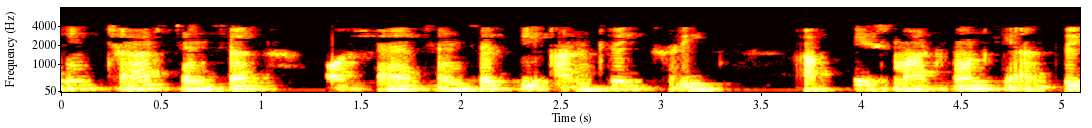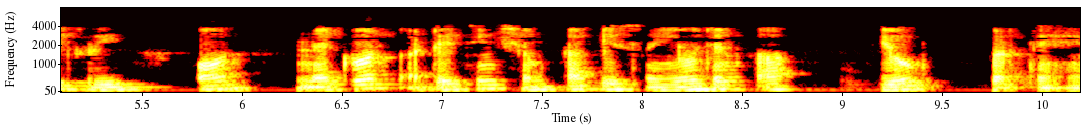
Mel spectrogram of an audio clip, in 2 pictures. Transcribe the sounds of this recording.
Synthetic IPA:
ɪ̃nt͡ʃaːɾd͡ʒsɛ̃ːnsəɾɔːɾʃaːjəɾsɛ̃ːnsəɾkiʔã̰ːnt̪ɾɪk̚ɡʱəɽiː | a̰ːp̚keɪsmaːɾʈfʰoːnkḭʔã̰ːnt̪ɾɪkʰəɽiɔːɾ | neːʈwəɾkɐ̰ʈeːt͡ʃɪ̃ŋɡʃɐ̃mt̪akesɐ̃joːd͡ʒənka | ʊpjoːɡ | kɐɾt̪eɦɛ̃ː

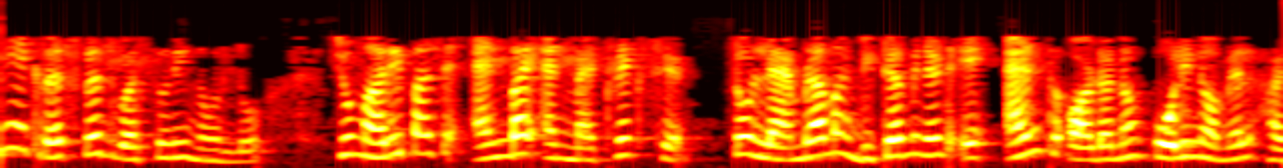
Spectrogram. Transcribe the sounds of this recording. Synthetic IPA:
niekɾəspɾəd̪ʱʋəst̪uninɔnlo | d͡ʒõmaɾipaseɛɳbajʔɛ̃ɳɖmeʈɾikst͡ʃʰe | t̪olɛ̃mbɭamãɖiʈəɾminəɳʈeɛ̃ɳʈʰɔɾɖəɾnokolinɔmjəlhəʃ

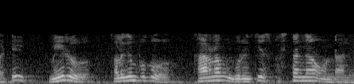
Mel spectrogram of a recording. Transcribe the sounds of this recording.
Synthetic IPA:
ɐʈːi | miːɾut̪ɐluɡimp̬ukukaːɾɐɳɐmɡuɾiɲt͡ʃispɐʂʈɐŋɡaːuɳɖaːli

